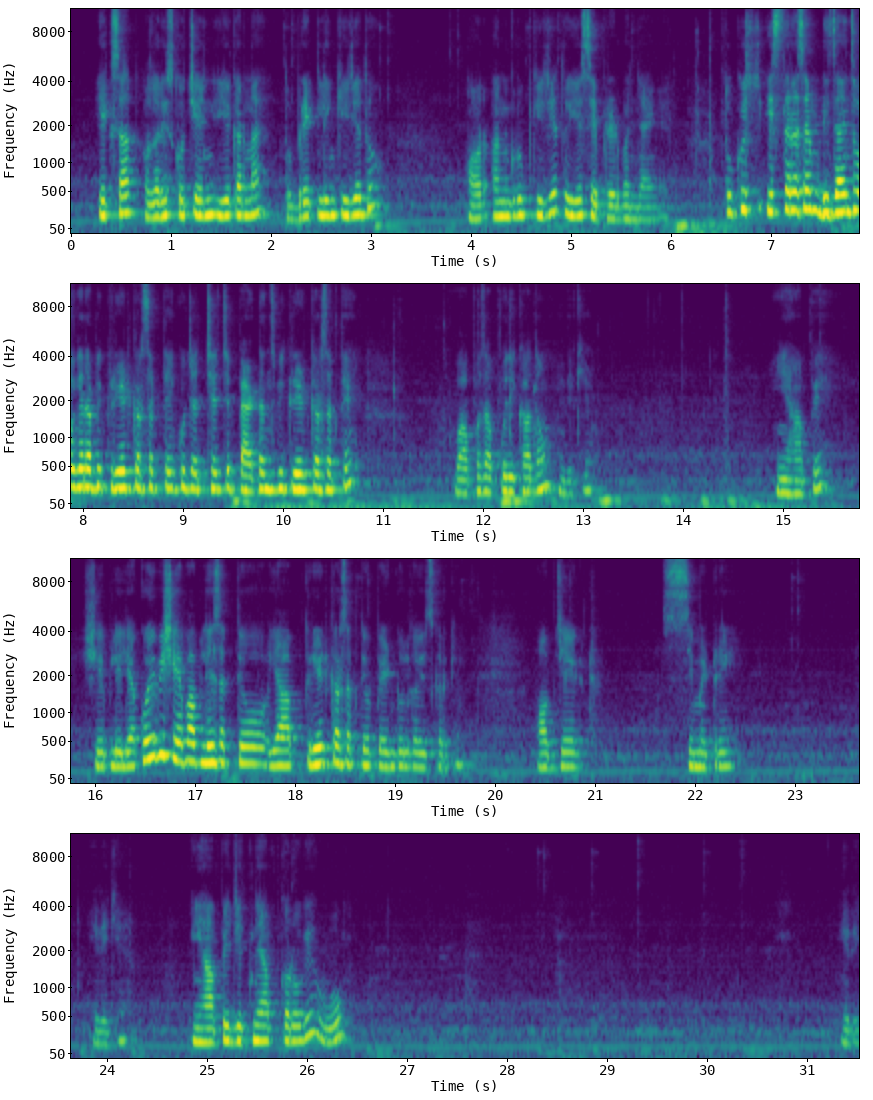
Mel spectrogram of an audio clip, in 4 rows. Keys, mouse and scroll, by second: 3.7 right click, 4.5 click, 10.5 ctrl+Num_Lock, 10.5 ctrl+z, 11.1 click, 12.1 Delete, 14.1 shift+F4, 15.3-18.5 drag, 19.6 right click, 20.6 click, 22.9 click, 23.6-24.0 scroll down 1, 25.7 click, 28.2 click.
